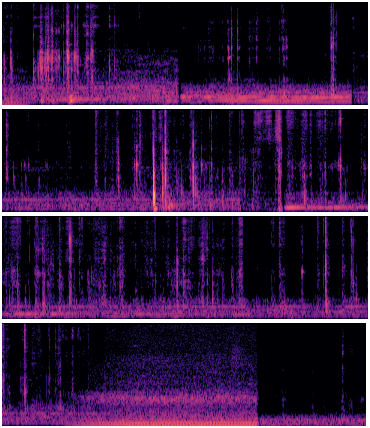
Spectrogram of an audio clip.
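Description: Small scattered clicks, taps and scrapes of fingers handling a leather watch box and working at its fabric lining, with one sharper click about seven seconds in. A steady low hum comes in near the end.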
